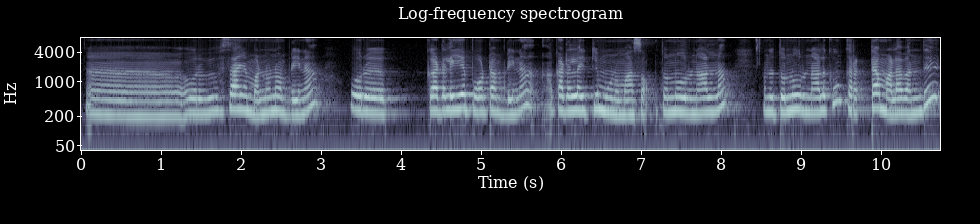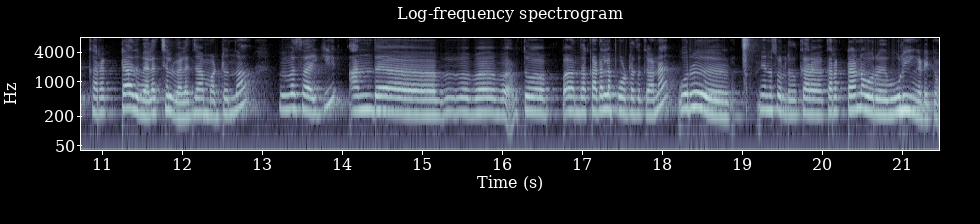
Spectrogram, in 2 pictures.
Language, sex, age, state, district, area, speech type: Tamil, female, 45-60, Tamil Nadu, Namakkal, rural, spontaneous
